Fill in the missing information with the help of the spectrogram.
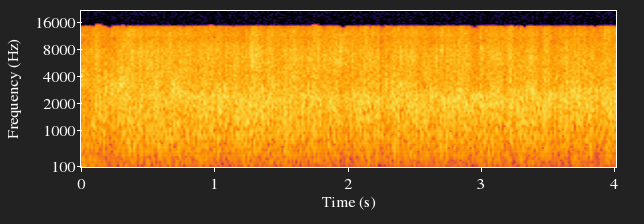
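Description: Steady, dense applause from an audience fills the whole four seconds, a loud, even wash of many hands clapping with no talk over it.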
